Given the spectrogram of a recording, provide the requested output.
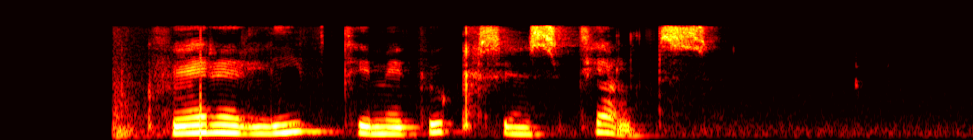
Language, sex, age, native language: Icelandic, female, 40-49, Icelandic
